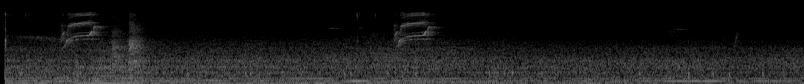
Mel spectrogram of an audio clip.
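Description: A European goldfinch gives two short, bright, tinkling twitters about three seconds apart over a steady low hum of background noise.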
